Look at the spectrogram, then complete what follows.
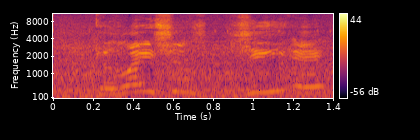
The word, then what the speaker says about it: Galatians: Galatians, G-A-L-A-T-I-A-N-S.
